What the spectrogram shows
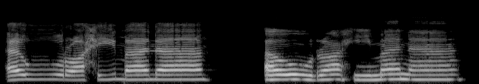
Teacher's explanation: don't forget the fatha a sound before the waw.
